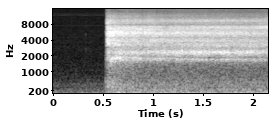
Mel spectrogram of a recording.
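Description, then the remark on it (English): After half a second of silence, water from a sensor-activated bathroom sink faucet abruptly starts running, a steady, bright hissing rush that holds at an even level to the end. “It's the water.”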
